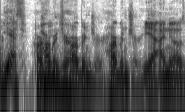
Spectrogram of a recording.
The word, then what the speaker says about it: Harbinger: Jordan Harbinger? Yes, Harbinger. Yeah, I knew I was going to mispronounce that.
